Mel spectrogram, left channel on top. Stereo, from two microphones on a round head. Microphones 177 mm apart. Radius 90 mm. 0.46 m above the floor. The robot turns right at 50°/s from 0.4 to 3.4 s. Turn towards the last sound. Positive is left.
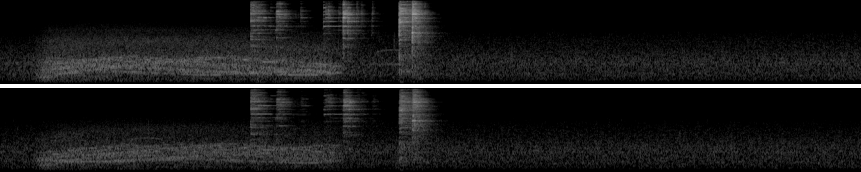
turn(degrees=40)  # may be behind; listen again after turning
